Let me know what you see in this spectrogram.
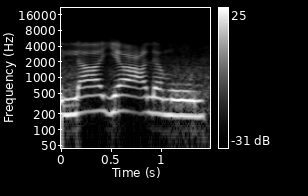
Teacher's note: لا یعلمون لام کو ہم ایک الف کے برابر لمبا کریں گے، یا کو عین کے اندر داخل کرتے ہوئے عین کی آواز وسط حلق سے ادا کریں گے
